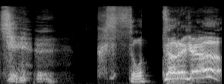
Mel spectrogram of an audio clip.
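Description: A man in a cartoonish character voice speaks slowly at an extremely high pitch, with very wide pitch swings, vocal fry and a bright, sharp tone.

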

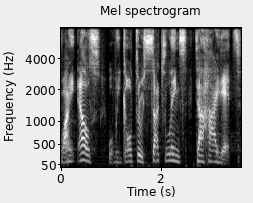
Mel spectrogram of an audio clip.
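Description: A raspy, put-on character voice with a menacing tone moves at a fairly slow pace, with faint music in the background. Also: man. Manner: contemptuous, menacing.

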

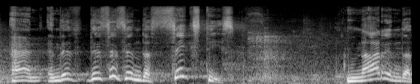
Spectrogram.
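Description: The voice has an American accent. Its pitch swings very wide. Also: man. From US Southwest (Arizona). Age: 60s. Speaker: pastor. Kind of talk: sermon. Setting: church. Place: church. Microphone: podium.

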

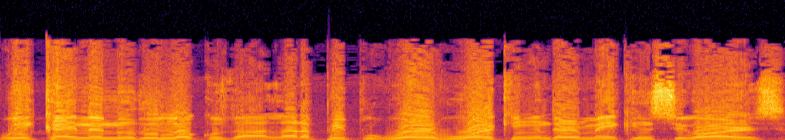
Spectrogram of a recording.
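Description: A man's voice, dry with no echo. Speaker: interview guest. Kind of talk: interview answer. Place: farm machine. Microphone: handheld.

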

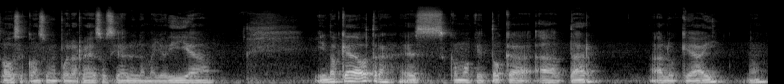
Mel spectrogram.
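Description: A man with a very deep, low pitch speaks with long, frequent pauses. Noticeable background noise and audible room echo fill the recording. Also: lively intonation, moderate pace. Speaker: podcast host, musician and mastering engineer. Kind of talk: casual interview.

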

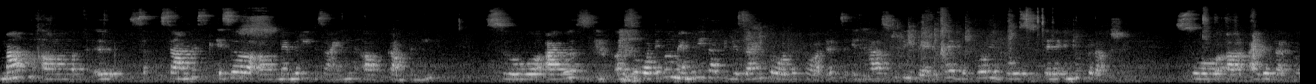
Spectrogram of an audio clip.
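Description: A woman speaks at a moderate pace in a high voice with fairly even intonation. Audible room echo and noticeable background noise come through. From India. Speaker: civil services candidate. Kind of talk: mock job interview. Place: meeting room. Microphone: camera far.

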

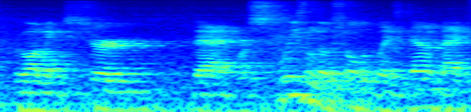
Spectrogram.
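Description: A man at a moderate pace, with strong room echo and noticeable background noise. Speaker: fitness instructor. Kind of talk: tutorial. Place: gym. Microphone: camera far.

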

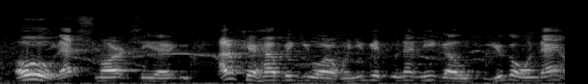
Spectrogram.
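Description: Loudness swings widely as a man speaks. He keeps a moderate pace over noticeable background noise. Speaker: wrestling commentator. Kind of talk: live wrestling commentary. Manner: folksy, halting, stop-start analysis.

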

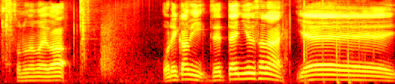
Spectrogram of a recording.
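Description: Very slowly, a man talks in a fairly high register, his pitch moving in an ordinary way. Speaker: game video creator. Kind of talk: casual talk about a mobile game. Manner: natural speaking voice, not put on.

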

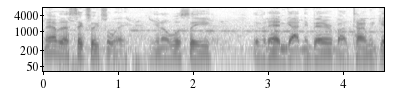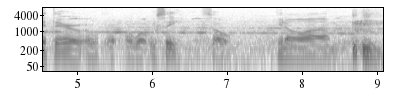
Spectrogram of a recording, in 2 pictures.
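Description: Amid noticeable background noise, a man with a fairly low pitch speaks at a moderate pace with long, frequent pauses, ordinary pitch variation and a dry sound with no echo. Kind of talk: interview answer. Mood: relaxed, reassuring, light humor. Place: stadium. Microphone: handheld.

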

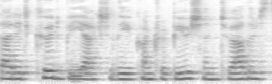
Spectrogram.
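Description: A woman's voice carries audible room echo. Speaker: vlogger. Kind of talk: casual talk to camera. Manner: slow, hesitant. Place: home room. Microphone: phone near.

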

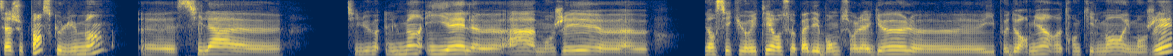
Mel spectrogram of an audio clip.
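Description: Speaking at a very slow pace with long, frequent pauses, a woman with a fairly low pitch keeps her intonation fairly even in a dry sound with no echo. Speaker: burlesque performer and singer. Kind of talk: casual chat. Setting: studio.

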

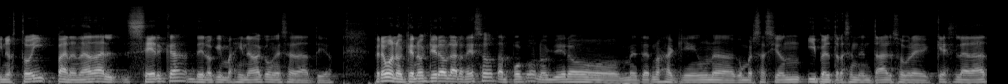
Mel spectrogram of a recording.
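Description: Against a quiet background, a man talks in an animated tone at a fairly quick pace, his pitch varying in an ordinary way. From Spain. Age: 30s. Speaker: gaming YouTuber and streamer; gaming YouTuber, streamer. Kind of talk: casual talk to camera. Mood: warm, grateful, relaxed. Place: home room. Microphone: studio mic.

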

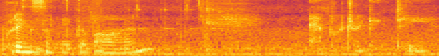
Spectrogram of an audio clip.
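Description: Through noticeable background noise, a soft-spoken woman speaks at medium pitch. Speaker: ASMR content creator. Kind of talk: ASMR get-ready-with-me, casual talk to camera. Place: home room. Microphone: phone near.

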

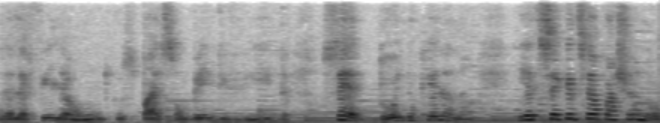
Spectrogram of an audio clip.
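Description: Clear music plays in the background as the speaker goes at a fairly quick pace with very wide pitch swings. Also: woman, fairly low pitch for a woman. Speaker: wife of a centenarian former military policeman. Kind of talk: interview answer. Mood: warm, animated storytelling. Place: home room.

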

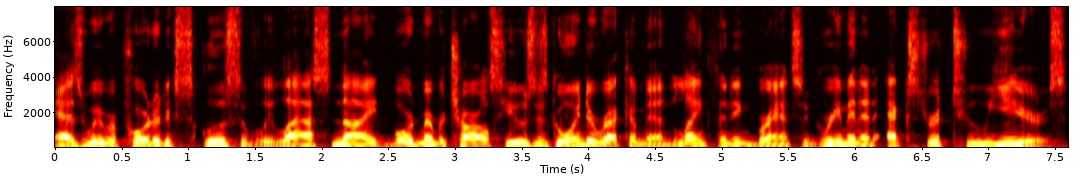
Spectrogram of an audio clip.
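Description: A man's unremarkable speaking voice at a medium pitch and moderate pace, with ordinary pitch variation and very even loudness. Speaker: television news anchor. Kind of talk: local TV newscast anchor read. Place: studio.

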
